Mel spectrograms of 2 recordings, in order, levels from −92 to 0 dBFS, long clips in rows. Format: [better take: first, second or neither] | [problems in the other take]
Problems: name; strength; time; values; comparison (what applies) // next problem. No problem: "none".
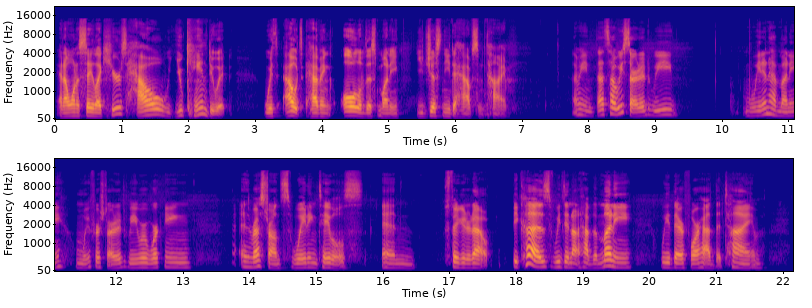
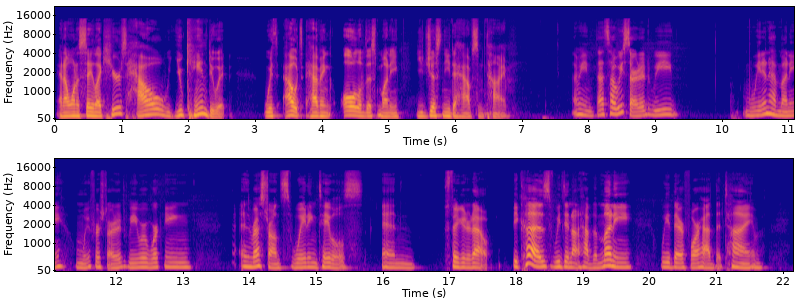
second | thin; very; fading below 350 Hz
